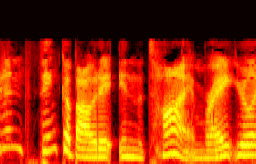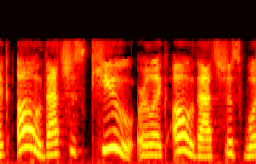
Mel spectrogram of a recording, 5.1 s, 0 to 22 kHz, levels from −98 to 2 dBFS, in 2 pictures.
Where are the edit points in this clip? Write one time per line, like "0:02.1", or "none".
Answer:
none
